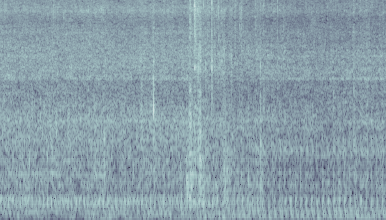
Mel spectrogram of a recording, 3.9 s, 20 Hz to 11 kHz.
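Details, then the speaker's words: Revived Tao Tao 125cc ATV quad with a new carburetor, ignition switch, stator and pickup, ridden slowly in the rain over gravel. A steady, even engine drone runs under crunching gravel with no knocks or misses. Super quiet, healthy running. "I'll be honest I didn't think I'd get this going super quiet though super quiet"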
